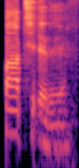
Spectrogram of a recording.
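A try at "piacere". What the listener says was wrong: না, এটার উচ্চারণ পিয়াচ্চেরেই হবে। ফর্মুলাটা অনলি অ্যাকসেপ্টেবল চি, জি আর এস এর জন্য। বাকিগুলা যেমন এখানে যদি ভিয়া থাকে, ওটা আমরা ভিআই বলবো। যদি পিয়া থাকে, আমরা পিয়া বলবো।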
